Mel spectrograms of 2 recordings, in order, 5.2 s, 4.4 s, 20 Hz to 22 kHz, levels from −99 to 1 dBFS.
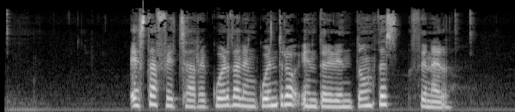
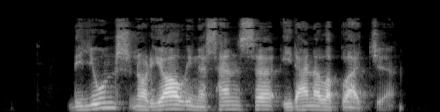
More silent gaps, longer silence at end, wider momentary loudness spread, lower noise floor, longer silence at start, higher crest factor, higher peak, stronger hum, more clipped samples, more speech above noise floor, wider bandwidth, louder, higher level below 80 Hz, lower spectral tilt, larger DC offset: neither; first, 0.65 s vs 0.5 s; second, 7 LU vs 16 LU; second, -60 dBFS vs -84 dBFS; first, 1.3 s vs 0.7 s; about the same, 22 dB vs 22 dB; first, 0 dBFS vs -4 dBFS; neither; neither; second, 40 dB vs 59 dB; first, 16 kHz vs 11.5 kHz; first, -20 LUFS vs -24 LUFS; first, -66 dBFS vs -74 dBFS; second, -3 dB/octave vs -4.5 dB/octave; neither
